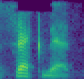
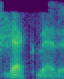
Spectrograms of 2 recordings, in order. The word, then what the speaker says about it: Sekhmet: Sekhmet or Sekhmet, if you wish. Both pronunciations are correct.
